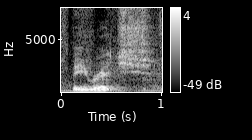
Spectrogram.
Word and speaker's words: B R$CH: Be rich. That's it, B as in boy.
